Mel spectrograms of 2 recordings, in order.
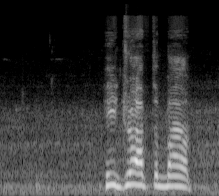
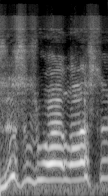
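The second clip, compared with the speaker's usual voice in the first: surprised high question; 10 semitones higher, 5 dB louder than usual. Retold or imitated. Gambler hearing money was found.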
